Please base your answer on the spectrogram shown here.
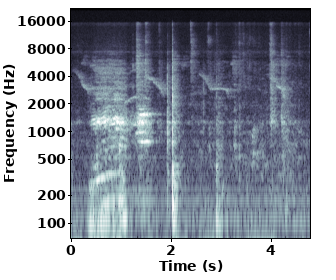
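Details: A pet talking crested myna in the Philippines, being bathed by its owner, gives a harsh, speech-like phrase lasting about a second, then sharp clicks and splashing sounds with a few short chirps.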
